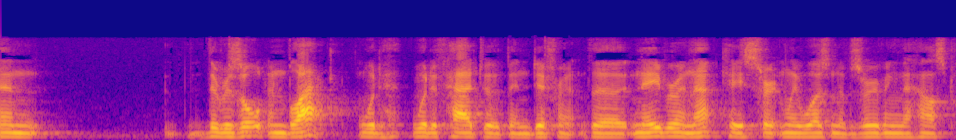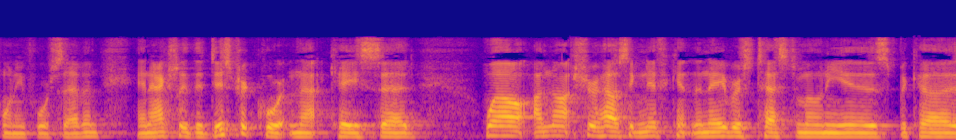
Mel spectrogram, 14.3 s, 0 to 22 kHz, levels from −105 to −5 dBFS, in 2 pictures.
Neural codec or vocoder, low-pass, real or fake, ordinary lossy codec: none; 7.2 kHz; real; AAC, 32 kbps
